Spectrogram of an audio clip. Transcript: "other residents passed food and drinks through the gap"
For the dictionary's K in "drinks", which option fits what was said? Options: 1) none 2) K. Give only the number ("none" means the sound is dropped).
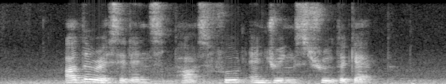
2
